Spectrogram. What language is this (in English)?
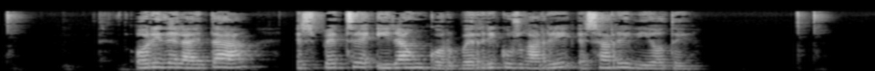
Basque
